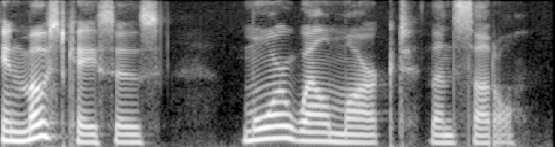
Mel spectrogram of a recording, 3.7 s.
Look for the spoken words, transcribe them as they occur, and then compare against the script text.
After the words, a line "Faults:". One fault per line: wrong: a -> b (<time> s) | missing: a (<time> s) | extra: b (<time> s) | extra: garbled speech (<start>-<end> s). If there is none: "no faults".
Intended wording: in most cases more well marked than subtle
in most cases more well marked than subtle
Faults:
no faults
